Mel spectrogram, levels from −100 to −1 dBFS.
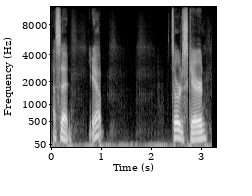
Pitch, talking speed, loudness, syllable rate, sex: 135 Hz, 110 wpm, -17 LUFS, 5.2 syllables/s, male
